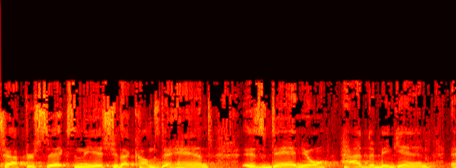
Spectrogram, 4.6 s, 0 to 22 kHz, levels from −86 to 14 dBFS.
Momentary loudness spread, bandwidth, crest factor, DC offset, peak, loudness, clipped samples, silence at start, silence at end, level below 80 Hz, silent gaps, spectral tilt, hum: 4 LU; 11.5 kHz; 12 dB; under 0.1%; -4 dBFS; -16 LUFS; under 0.1%; 0 s; 0 s; -52 dBFS; none; -5 dB/octave; none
